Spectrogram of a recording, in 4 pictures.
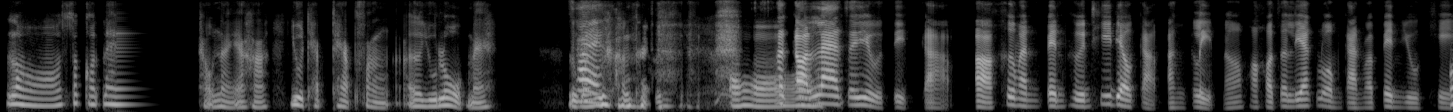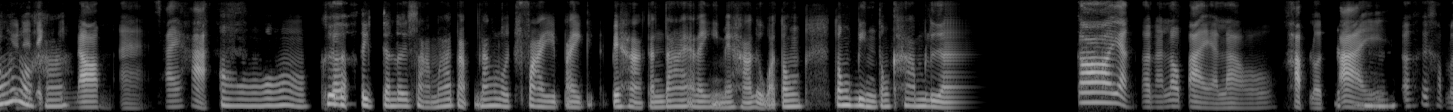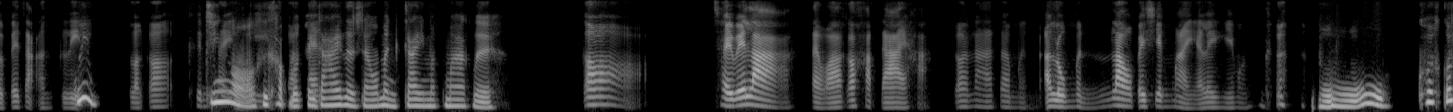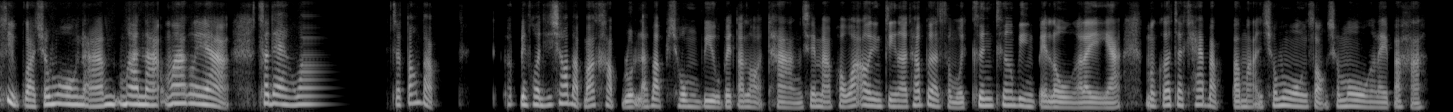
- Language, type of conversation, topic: Thai, podcast, คุณช่วยแนะนำสถานที่ท่องเที่ยวทางธรรมชาติที่ทำให้คุณอ้าปากค้างที่สุดหน่อยได้ไหม?
- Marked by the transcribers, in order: distorted speech; chuckle; laughing while speaking: "ทางไหน ?"; other noise; chuckle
